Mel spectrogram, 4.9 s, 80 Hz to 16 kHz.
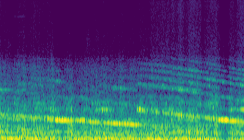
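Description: Tokyu 9000 series train's early Hitachi GTO-VVVF inverter whining in repeated falling tones, each glide dropping and then jumping back up to a higher pitch, over a steady low rumble of wheels on the track. The falling inverter pitch is the sign of the train slowing under braking.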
